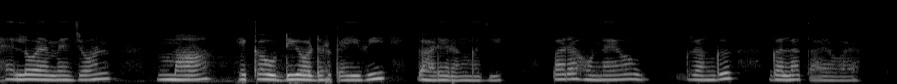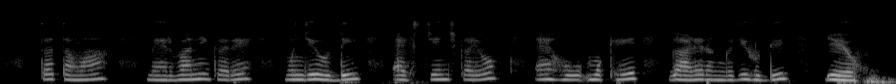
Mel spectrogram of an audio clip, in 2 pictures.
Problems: background sounds at intervals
